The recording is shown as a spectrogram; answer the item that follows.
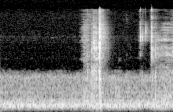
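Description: Cardboard football trading cards being handled and shuffled by hand: one sharp click of a card snapping against the stack about a second in and a smaller one near the end, over faint steady room hiss.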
